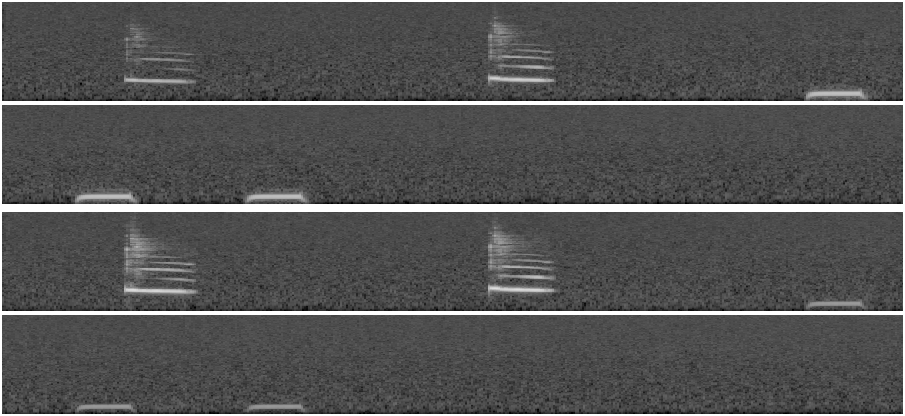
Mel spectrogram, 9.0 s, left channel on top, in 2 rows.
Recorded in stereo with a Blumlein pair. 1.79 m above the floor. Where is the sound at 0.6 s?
60° right.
